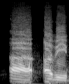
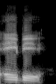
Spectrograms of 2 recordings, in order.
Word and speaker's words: Abhi: Ubby, but you can call me AB.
